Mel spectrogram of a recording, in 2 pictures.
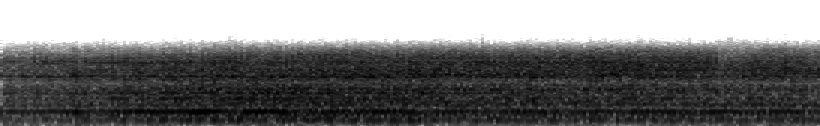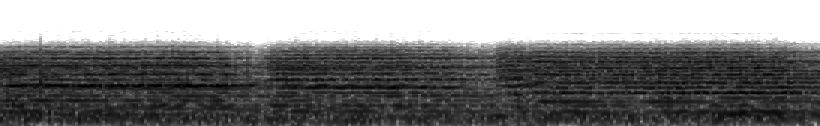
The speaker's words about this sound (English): The rescue planes guide a party of horsemen to the spot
